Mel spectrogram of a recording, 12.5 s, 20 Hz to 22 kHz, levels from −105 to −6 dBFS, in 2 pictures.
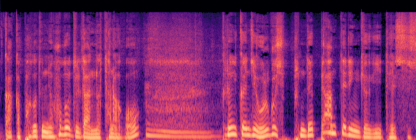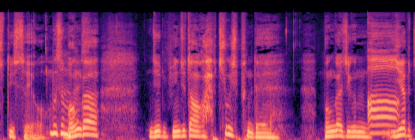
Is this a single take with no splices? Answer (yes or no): yes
